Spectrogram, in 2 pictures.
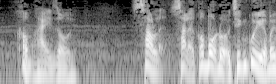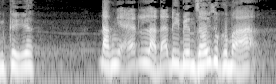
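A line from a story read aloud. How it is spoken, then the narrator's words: Sudden cry. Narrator (Vietnamese): Bỗng một thằng kêu lên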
